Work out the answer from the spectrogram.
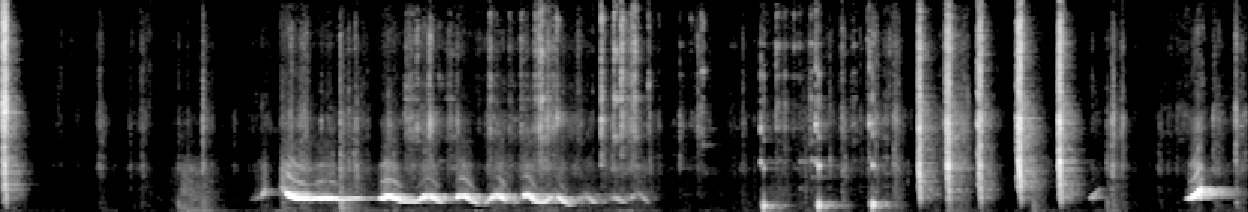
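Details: Pet ringneck parakeet kept with its owner, giving a wavering, warbling whistled tone for about three seconds, then a run of sharp clicks and taps, ending in a short rising whistle.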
